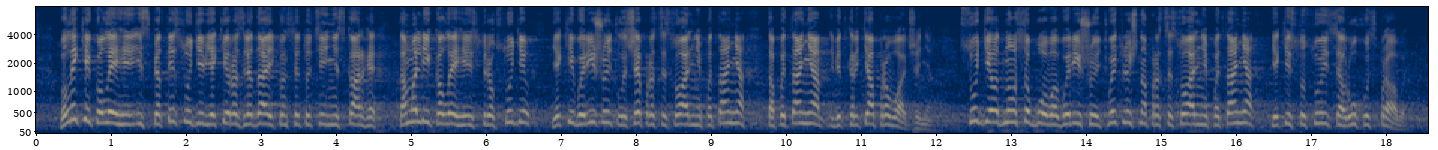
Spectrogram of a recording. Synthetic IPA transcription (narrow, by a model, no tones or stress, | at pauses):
ʋelˠɪkʲikɔlˠɛɦijiːz̥pʲjɐt̪ɪsudʲiwjɐkʲiɾɔzɦlʲɐd̪ɑjʊt̚ʲkɔnst̪ɪt̪ʊt͡sʲijnʲiskɑrɦɪ | t̪ɐmɐlʲikɔlˠɛɦijiist̪ɾʲɔxsudʲiw | jɐkʲiʋɪɾʲiʃʊjʊtʲlˠɪʃɛpɾɔt̪sesʊɑlʲnʲipɪt̪ɑnʲːɐ | t̪ɐpɪt̪ɑnʲːɐʋʲid̪kɾɪtʲːapɾɔʋɑd͡ʒenʲːɐ̰ | sudʲːiɔd̪nɔɔsɔbɔʋɐʋɪɾʲiʃʊjʊtʲʋɪklʲut͡ʃnɐpɾɔt̪sesʊɑlʲnʲipɪt̪ɑnʲːɐ | jɐkʲist̪ɔsujet͡sʲːɐɾuxʊspɾɑ̰ʋɪ̰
